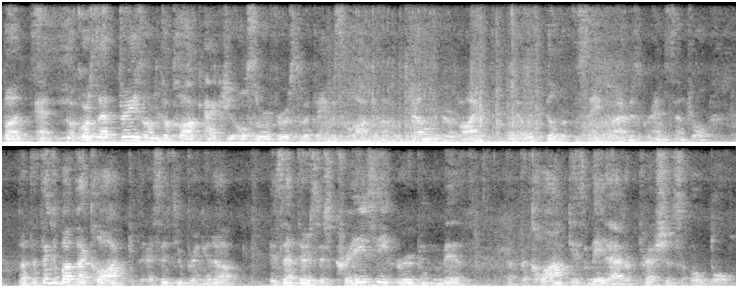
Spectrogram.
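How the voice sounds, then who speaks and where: A man's voice: medium pitch, brisk. Pedantic man explaining, distant and echoey. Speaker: audience member commenting at a book event. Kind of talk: informal unscripted remarks. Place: indoor event room. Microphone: distant room microphone. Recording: echoey, noisy room from far off.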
